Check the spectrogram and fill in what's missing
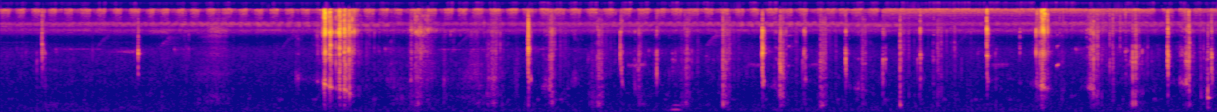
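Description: Someone bites into crispy grilled field crab, making scattered sharp crunches and crackly clicks, mostly faint, with one louder burst of crunching early on. No one talks.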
